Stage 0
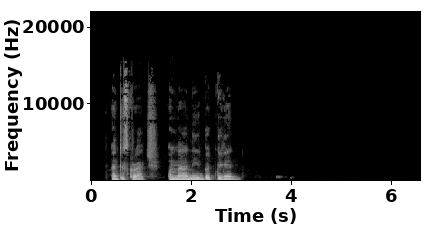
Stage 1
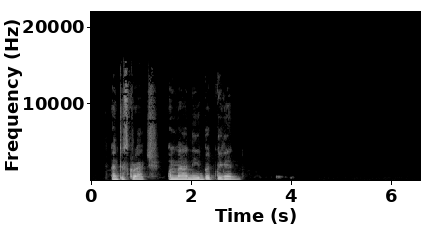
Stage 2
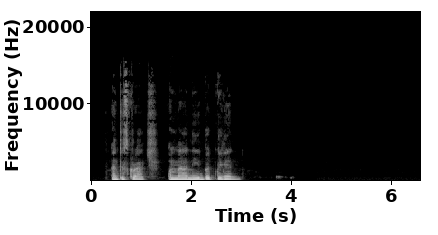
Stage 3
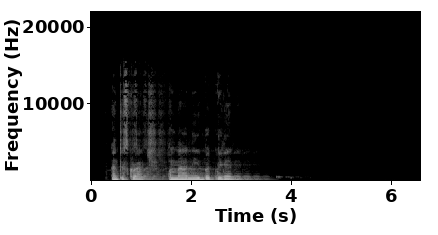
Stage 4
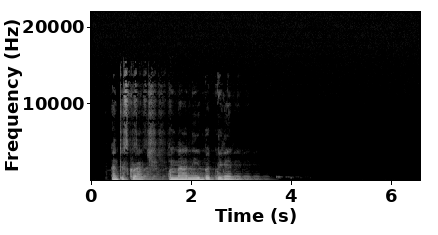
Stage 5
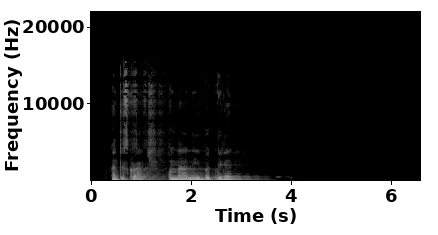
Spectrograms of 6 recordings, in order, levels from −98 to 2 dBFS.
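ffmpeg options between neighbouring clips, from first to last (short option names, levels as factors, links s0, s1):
-af "highshelf=f=2600:g=-8.5"
-af "aecho=1:1:0.8:0.56,volume=1.19"
-af "aecho=1:1:193|386|579|772:0.158|0.0634|0.0254|0.0101,volume=0.422"
-af "aexciter=amount=3.7:drive=5:freq=10000"
-af "aecho=1:1:150:0.0708,volume=0.398"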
